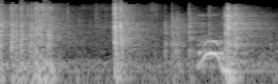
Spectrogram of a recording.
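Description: A deck of tarot cards being shuffled by hand: a rapid patter of cards sliding and slapping together for the first half second, then a single sharp snap of the cards about a second in. A woman's short 'Ooh' comes near the end.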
